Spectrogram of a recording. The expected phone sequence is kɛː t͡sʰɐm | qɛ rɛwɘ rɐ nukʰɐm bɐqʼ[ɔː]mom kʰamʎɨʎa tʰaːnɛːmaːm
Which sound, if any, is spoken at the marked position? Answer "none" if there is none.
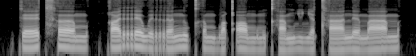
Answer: ɔː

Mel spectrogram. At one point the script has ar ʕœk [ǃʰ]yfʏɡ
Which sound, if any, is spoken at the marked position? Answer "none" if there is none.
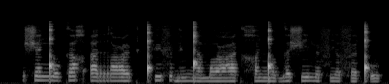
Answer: ǃʰ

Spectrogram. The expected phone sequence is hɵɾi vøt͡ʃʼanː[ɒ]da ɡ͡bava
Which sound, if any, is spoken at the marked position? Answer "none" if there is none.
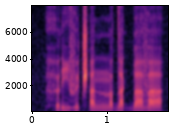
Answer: ɒ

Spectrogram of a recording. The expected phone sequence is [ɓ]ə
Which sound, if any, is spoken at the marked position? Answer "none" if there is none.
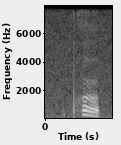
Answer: pʰ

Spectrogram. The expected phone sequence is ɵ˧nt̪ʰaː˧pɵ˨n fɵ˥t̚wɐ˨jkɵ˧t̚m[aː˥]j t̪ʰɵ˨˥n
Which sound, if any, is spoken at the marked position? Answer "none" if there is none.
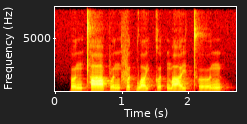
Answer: aː˨˥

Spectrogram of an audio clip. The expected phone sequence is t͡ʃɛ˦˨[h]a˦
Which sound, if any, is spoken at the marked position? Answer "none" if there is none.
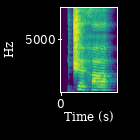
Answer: h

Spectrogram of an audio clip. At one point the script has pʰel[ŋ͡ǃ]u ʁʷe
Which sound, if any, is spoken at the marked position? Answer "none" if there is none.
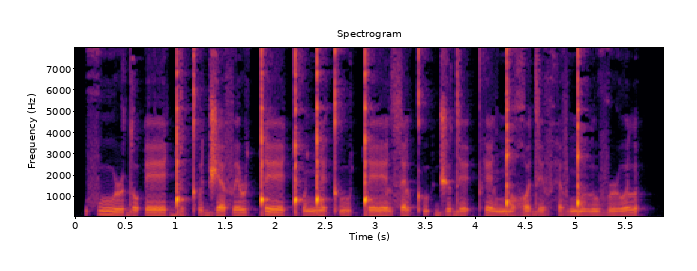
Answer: ŋ͡ǃ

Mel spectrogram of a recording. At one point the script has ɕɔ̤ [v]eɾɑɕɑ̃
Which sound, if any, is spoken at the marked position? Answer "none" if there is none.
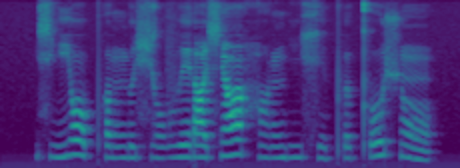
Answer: v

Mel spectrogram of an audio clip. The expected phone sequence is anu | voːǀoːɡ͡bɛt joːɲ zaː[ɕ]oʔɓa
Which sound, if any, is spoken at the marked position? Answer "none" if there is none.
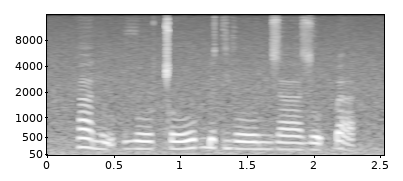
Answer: z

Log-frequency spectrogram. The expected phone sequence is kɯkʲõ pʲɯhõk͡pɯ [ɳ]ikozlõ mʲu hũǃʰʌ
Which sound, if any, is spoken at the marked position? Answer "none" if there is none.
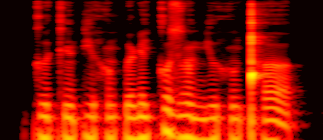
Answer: ɳ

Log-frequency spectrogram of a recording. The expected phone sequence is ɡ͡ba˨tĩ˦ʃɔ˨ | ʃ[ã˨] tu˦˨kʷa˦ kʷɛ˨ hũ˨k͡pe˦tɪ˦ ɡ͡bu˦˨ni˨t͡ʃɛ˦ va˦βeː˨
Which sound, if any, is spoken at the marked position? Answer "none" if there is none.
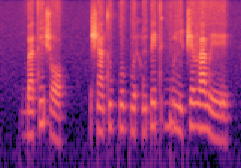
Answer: ã˨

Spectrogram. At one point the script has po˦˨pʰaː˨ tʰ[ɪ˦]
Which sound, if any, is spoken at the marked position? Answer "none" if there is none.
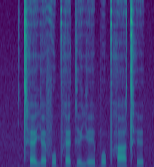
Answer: ɪ˦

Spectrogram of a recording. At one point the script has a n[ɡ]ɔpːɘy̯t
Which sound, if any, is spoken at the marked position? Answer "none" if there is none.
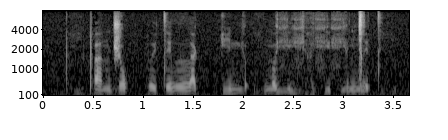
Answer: d͡ʒ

